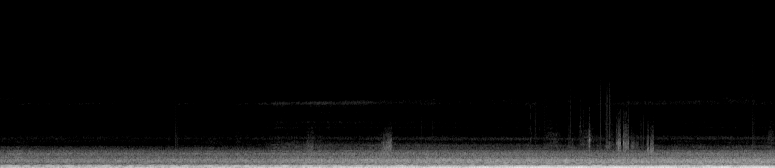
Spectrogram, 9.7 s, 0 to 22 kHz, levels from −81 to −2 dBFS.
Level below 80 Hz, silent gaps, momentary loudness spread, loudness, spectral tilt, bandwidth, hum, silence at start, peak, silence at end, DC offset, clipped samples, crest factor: -52 dBFS; none; 8 LU; -20 LUFS; -11.5 dB/octave; 3.6 kHz; none; 0 s; -8 dBFS; 0 s; under 0.1%; under 0.1%; 12 dB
